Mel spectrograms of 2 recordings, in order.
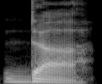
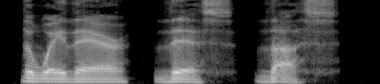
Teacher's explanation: For example, the th sound. Your tongue has to come through your teeth.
